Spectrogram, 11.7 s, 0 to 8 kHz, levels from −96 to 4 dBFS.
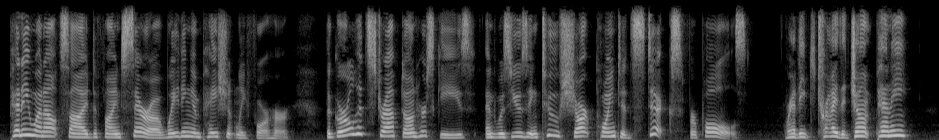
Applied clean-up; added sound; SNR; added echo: none; none; none; none.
